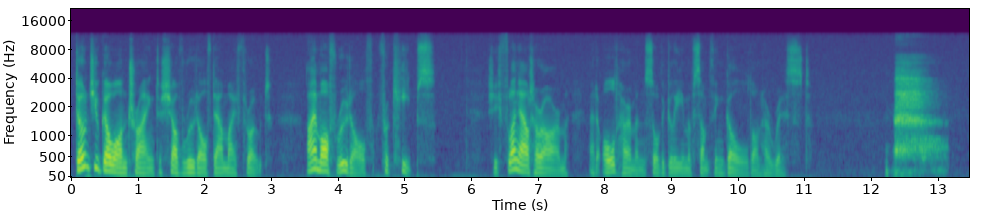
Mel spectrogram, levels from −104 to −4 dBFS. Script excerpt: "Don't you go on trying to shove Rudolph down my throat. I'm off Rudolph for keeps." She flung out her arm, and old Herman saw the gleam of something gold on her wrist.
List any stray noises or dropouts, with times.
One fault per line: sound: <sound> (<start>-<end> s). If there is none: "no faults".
sound: sigh (12.2-13.2 s)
